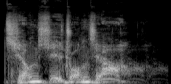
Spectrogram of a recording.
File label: item, zh; Dota 2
